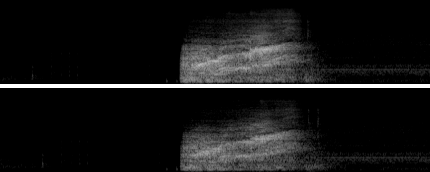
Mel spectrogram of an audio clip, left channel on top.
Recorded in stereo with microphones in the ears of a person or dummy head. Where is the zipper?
65° left (ahead or behind), 0.5 m.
